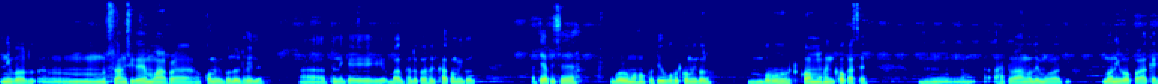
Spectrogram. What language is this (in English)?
Assamese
